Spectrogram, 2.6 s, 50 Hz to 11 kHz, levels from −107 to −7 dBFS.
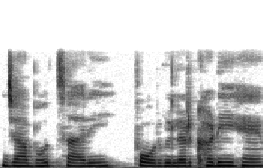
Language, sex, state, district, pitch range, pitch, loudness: Hindi, female, Madhya Pradesh, Dhar, 205-220 Hz, 210 Hz, -14 LUFS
